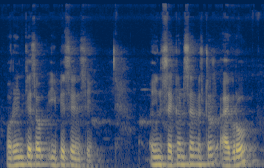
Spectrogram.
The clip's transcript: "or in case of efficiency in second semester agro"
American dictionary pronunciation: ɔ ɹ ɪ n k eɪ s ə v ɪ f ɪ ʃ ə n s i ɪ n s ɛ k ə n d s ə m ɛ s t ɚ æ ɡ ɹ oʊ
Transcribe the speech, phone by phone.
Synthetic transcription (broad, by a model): ɔ ɹ ɪ n k eɪ s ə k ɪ p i s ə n s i ɪ n s ɛ k ə n d s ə m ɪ s t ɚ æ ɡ ɹ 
